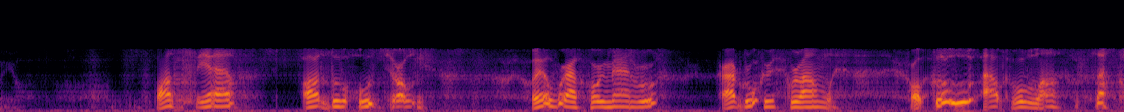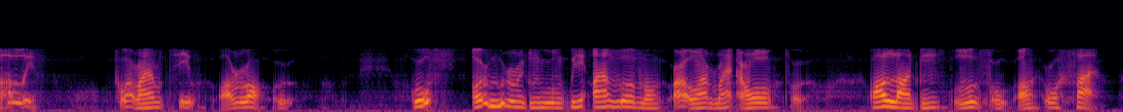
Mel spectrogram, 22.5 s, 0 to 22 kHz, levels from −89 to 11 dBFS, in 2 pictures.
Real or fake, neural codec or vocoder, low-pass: fake; autoencoder, 22.05 kHz, a latent of 192 numbers a frame, VITS, trained on many speakers; 3.6 kHz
